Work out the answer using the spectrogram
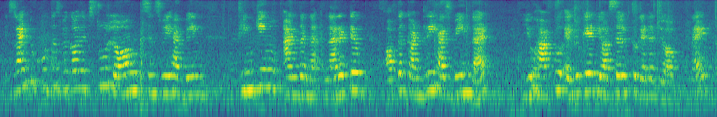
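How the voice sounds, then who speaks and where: A middle-aged woman giving a lively guest lecture to college students, chatty and engaging, often asking the audience questions. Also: a little high, moderate pace. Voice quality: loud voice. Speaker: invited guest speaker. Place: college hall. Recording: echoey hall, far from mic, noisy.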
